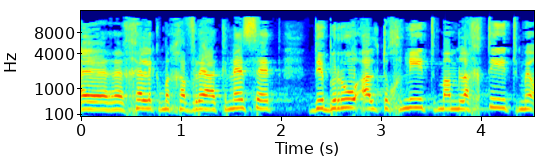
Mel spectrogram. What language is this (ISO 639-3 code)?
heb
